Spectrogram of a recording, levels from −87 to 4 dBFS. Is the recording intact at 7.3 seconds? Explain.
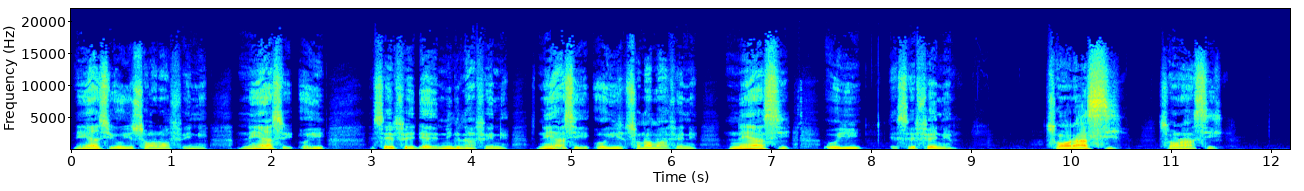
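No. From 7.25 to 7.31 s the speech skips ahead and a brief chirp, burst of noise or short hole replaces it, roughly the length of two 26 ms frames. The likely cause is a broken MP3 bit reservoir: frames went missing, so the next frame reached back for borrowed data and decoded bytes belonging to another frame. On a spectrogram this shows as a narrow vertical band that breaks the harmonic pattern, and the waveform shows an abrupt discontinuity at 7.25 s.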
